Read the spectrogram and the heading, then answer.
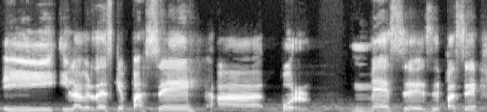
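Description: A woman's voice: medium pitch, fairly even intonation, slow, over music. A young woman from Nicaragua, a podcast guest, earnestly telling a personal story with many fillers and tag questions. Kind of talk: personal story in casual chat.

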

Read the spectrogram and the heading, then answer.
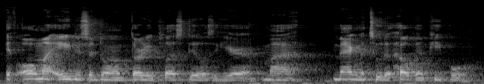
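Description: A man's voice: on the low side, flat delivery, normal speed, a little mellow. A man in his twenties, a real estate broker, chatting casually and laughing often in an interview. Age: 20s. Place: indoor office building. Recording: echoey room with faint noise.

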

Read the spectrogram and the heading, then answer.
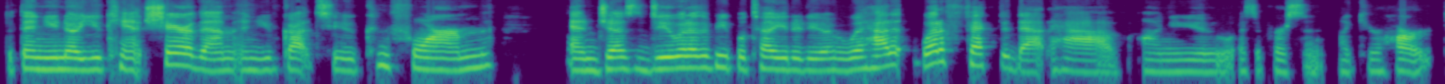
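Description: A soft-voiced woman hosting a podcast, gently asking probing interview questions. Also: lowish voice, steady tone, normal speed, no echo. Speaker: podcast host. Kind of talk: conversational interview.

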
